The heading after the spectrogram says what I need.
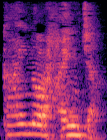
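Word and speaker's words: Kinorhyncha: আমরা, কে তে কি, উচ্চারণটা একটু অদ্ভুত মনে রাখতে হবে, অদ্ভুত জিনিস মানুষের মনে থাকে বেশি, পড়া মনে থাকে না। উচ্চারণটা হচ্ছে কাইনর হাইঞ্চা, উচ্চারণ কি, কাইনর হাইঞ্চা।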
